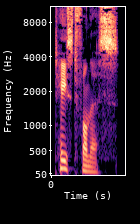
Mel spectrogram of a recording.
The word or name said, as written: tastefulness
